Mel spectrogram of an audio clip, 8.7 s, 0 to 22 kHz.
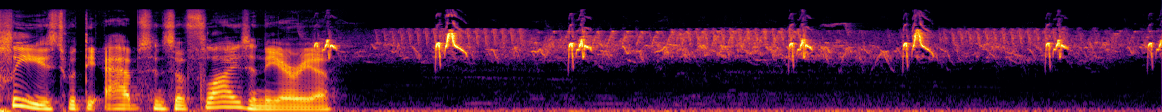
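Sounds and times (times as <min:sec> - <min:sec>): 
speech: 0:00.1 - 0:02.6
buff-breasted flycatcher chip calls: 0:01.9 - 0:08.7.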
